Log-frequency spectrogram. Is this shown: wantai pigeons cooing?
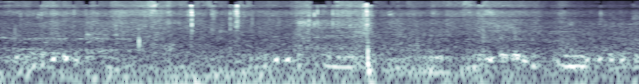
yes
